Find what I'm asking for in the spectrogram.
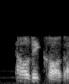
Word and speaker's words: Aldicarb: And Aldicarb. – It's very easy to obtain. Aldicarb. Yes. – How do you say it? – Aldicarb. A-L-D-I-C-A-R-B.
